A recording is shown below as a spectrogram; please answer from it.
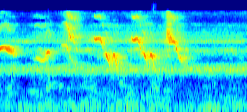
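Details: Natural Oriental magpie-robin in its fighting song: a quick series of about six bright whistled slurs and sharp downward strokes, with a steady high-pitched hum behind.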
